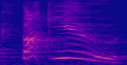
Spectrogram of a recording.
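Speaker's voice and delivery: very high, loud "Fuck you!"; mock furious shout. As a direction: yell it like the friend is fed up. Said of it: "you're very loud".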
